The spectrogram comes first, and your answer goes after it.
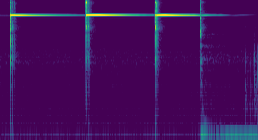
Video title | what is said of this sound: Ask Yankee...About SILVER & GOLD🥈🥇 #SpotPriceDrop #SilverGiveaways | hear that ... that is not the sound of an american silver eagle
